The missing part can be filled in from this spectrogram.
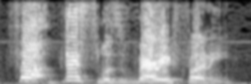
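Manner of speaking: ordinary delivery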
